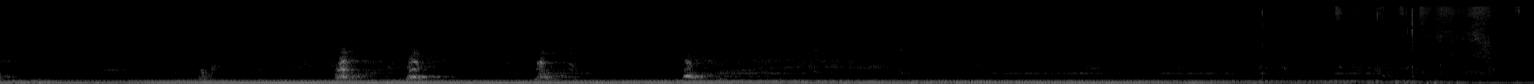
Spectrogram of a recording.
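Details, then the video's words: Dog heard on 15 February 2020, a handful of short barks spaced through the first seven seconds, then faint quieter sounds and a burst of hissing noise near the end, all over a constant low hum. "dog barking"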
